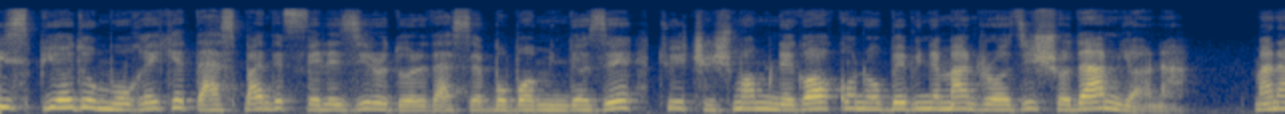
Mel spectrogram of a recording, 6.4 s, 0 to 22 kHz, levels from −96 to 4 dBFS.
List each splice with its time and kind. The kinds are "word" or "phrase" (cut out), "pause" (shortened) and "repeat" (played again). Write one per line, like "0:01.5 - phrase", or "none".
0:03.2 - pause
